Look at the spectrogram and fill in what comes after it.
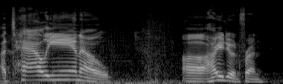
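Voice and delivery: put-on Midwestern accent. Greeting a viewer by name again: put-on Midwest accent. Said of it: "let me say it like I'm from the Midwest".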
